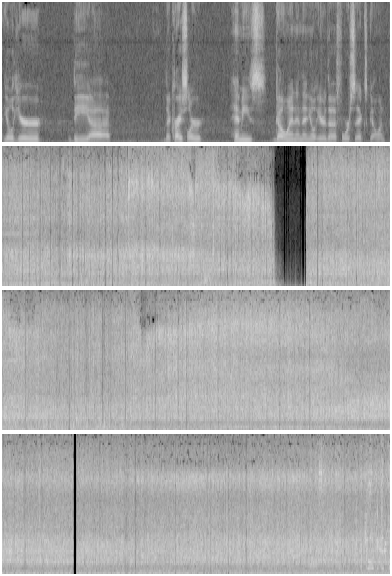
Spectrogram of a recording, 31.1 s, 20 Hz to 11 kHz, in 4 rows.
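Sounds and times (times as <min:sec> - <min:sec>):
engine drone: 0:00.0 - 0:31.0
wind and road noise in car: 0:07.8 - 0:31.0.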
